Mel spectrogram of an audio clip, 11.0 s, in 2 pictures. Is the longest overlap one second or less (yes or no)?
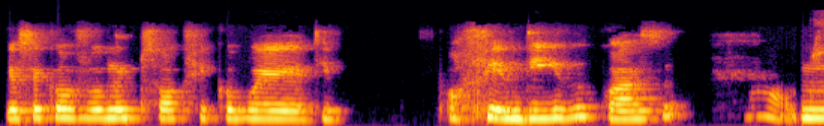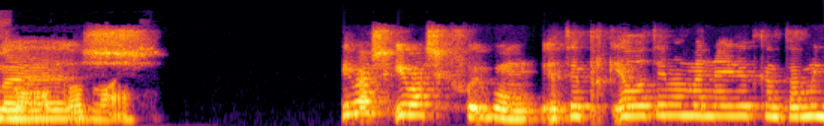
no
